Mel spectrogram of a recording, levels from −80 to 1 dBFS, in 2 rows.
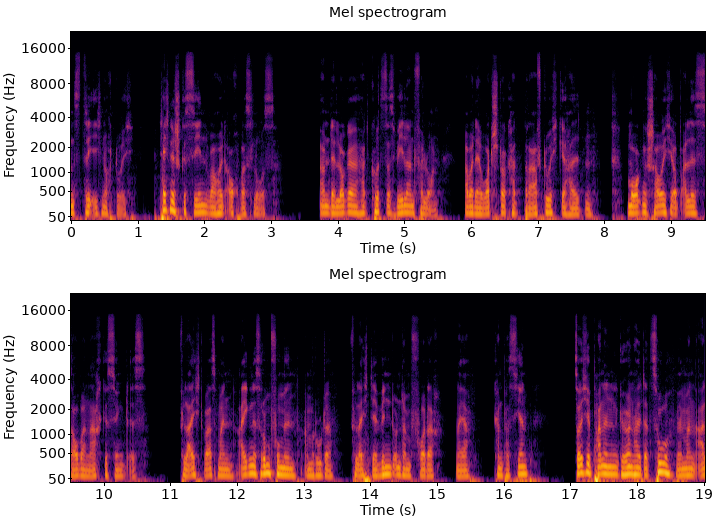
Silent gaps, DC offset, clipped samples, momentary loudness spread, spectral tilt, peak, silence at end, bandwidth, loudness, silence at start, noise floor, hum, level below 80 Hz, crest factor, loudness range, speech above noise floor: none; under 0.1%; under 0.1%; 13 LU; -7.5 dB/octave; -4 dBFS; 0 s; 14 kHz; -22 LUFS; 0 s; -72 dBFS; none; -32 dBFS; 18 dB; 4 LU; 52 dB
